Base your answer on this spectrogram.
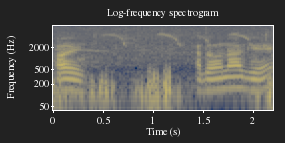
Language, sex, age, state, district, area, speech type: Santali, male, 45-60, Odisha, Mayurbhanj, rural, spontaneous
